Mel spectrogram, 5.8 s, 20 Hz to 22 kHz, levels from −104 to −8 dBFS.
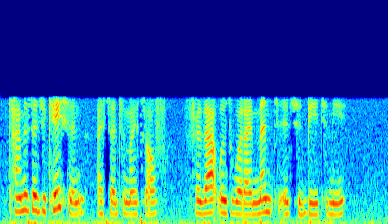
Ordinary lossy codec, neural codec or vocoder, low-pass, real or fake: AAC, 32 kbps; none; 3.6 kHz; real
